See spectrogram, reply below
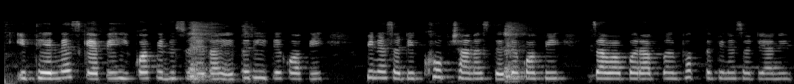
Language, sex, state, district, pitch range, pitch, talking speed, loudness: Marathi, female, Maharashtra, Pune, 265-285 Hz, 275 Hz, 180 wpm, -21 LUFS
